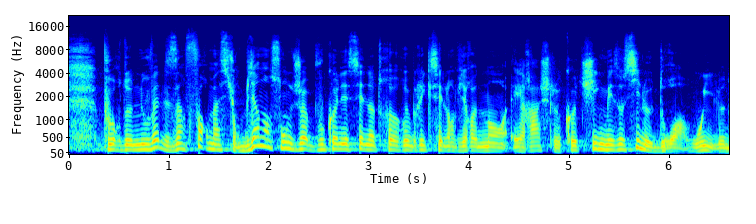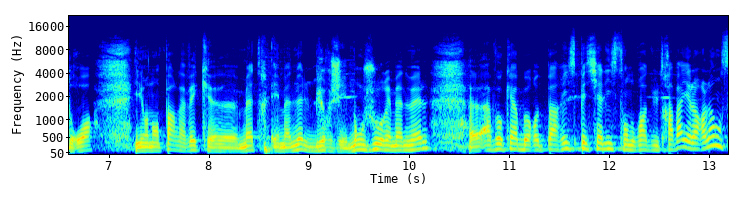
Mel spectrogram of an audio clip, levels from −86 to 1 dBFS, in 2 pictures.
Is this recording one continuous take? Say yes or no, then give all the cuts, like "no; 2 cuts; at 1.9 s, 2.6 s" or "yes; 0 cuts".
yes; 0 cuts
